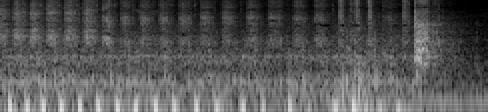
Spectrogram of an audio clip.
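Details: Yamaha Mio Soul scooter just fitted with a Supra carburetor; even steady putter around nine beats a second, no stumbles, then shut off: clean normal idle.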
